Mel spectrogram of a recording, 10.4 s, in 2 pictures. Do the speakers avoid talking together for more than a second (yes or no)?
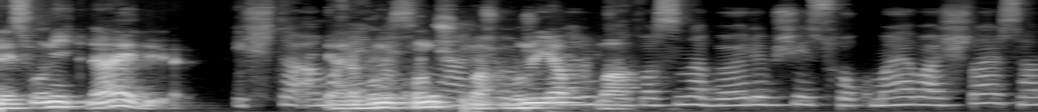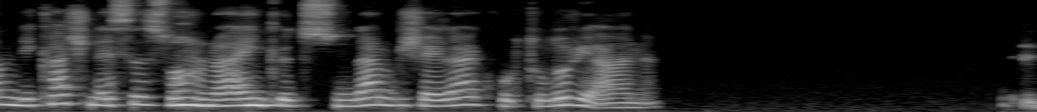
no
